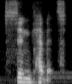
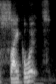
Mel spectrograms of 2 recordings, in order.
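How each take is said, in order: First: The middle of the name sounds like 'kev'. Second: The middle of the name sounds like 'ko'. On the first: The speaker calls it right. "but it's Sienkiewicz" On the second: The speaker calls it wrong. "For years, I called"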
